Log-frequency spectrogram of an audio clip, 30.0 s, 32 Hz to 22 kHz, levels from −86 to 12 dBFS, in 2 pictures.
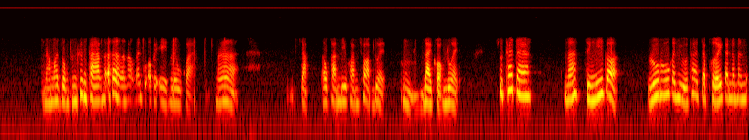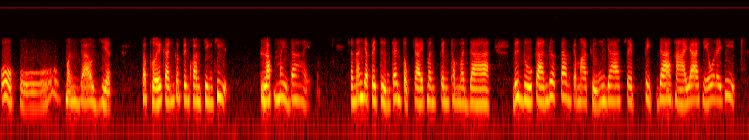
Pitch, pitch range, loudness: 200 Hz, 185-225 Hz, -24 LUFS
